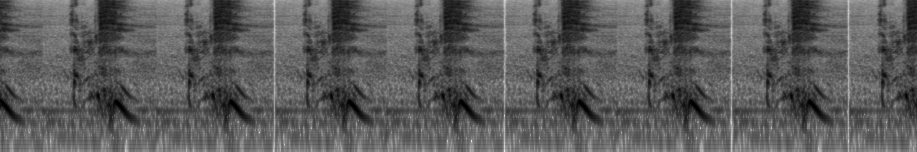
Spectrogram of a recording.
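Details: Child giving a run of about eight sharp, repeated sneezes, each with a quick intake then an explosive burst; sneeze.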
